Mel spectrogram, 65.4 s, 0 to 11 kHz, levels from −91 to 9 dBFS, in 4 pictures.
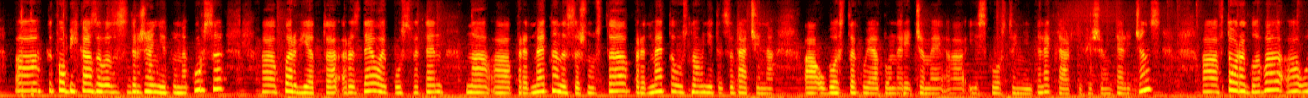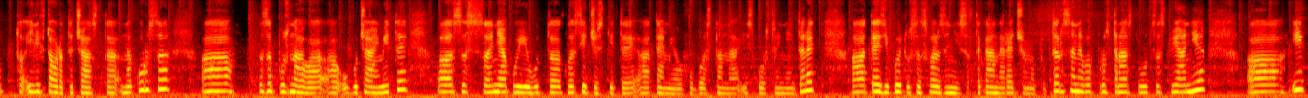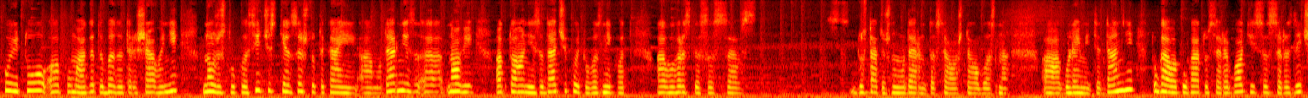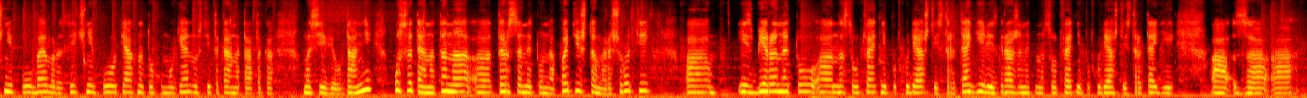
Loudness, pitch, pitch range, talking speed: -22 LUFS, 205 Hz, 185-225 Hz, 135 wpm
